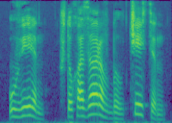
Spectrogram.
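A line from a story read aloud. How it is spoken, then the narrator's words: Gloomy grumble. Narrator (Russian): хмуро проворчал Артем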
